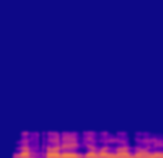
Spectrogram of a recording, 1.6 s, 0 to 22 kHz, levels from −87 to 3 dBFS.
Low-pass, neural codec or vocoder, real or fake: 3.6 kHz; codec, 16 kHz, 4 kbps, X-Codec, HuBERT features, trained on general audio; fake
